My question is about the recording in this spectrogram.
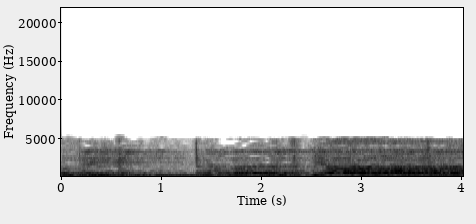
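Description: A male voice chanting a Sanskrit hymn verse in a drawn-out melodic style over a steady instrumental drone.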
